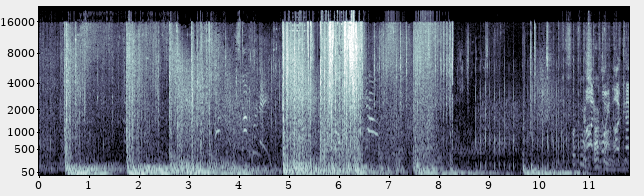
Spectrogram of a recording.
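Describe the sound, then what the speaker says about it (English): Stun grenade and heavy gunfire in Call of Duty Vanguard, loud repeated booming bursts and rapid shots in several long blasts with short gaps, under occasional game voice callouts. "Stun grenade!"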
